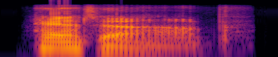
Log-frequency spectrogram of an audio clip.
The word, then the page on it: het up: British English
